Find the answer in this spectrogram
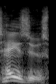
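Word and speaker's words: Jesús: he was Hispanic and his name was hey-zeus but it was spelled like Jesus and he said I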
